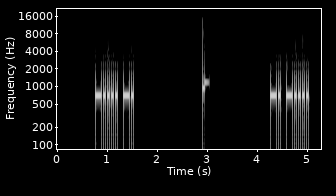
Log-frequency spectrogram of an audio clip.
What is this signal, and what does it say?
Morse code, heard as a keyed tone, about 30 wpm, 700 Hz. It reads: 6N N6
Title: Common Cut Numbers - 2-Digit 30wpm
